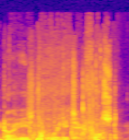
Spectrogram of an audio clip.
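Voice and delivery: normal talking voice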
